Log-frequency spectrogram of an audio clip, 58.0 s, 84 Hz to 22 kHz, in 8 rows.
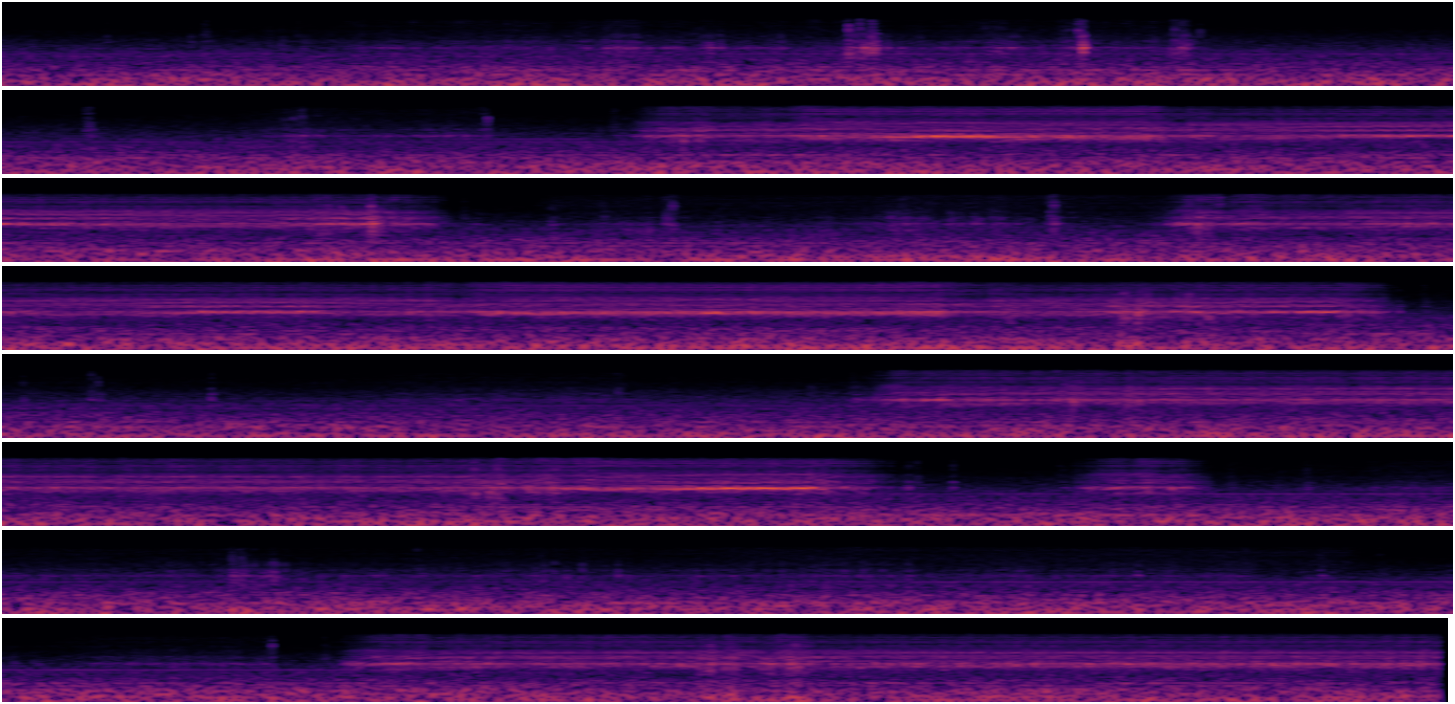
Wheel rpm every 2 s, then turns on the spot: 0, 20, 20, 0, 10, 70, 110, 110, 30, 10, 80, 110, 110, 110, 30, 10, 30, 110, 110, 120, 40, 20, 20, 20, 10, 10, 70, 110, 120.
2-6 8-10 16-20 28-32 42-50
